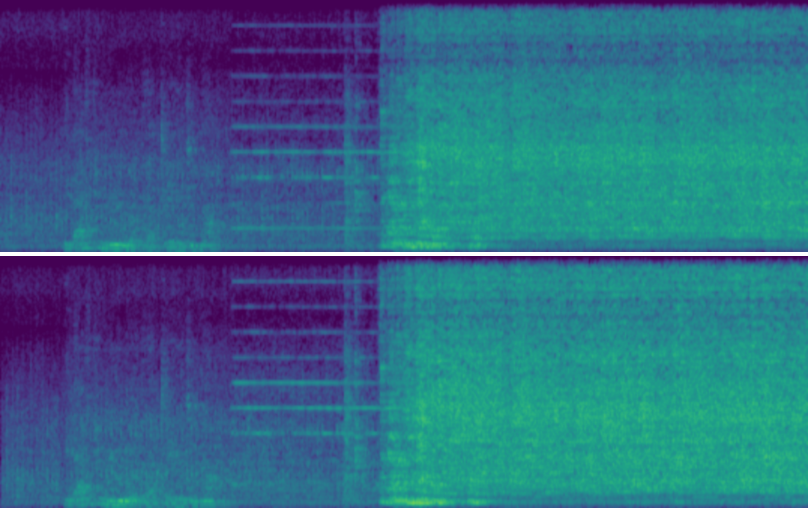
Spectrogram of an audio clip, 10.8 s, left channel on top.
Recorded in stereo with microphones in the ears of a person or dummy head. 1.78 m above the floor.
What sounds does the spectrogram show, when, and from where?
0.8 s a woman speaking: 65° left (ahead or behind), 2.0 m
3.1 s a violin: 10° left (ahead or behind), 1.6 m
4.6 s a toilet flushing: 35° right (ahead or behind), 1.4 m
